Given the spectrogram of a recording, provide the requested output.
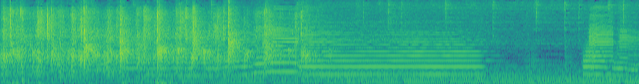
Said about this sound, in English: With that, we'll go ahead and wrap up here. Please give Riley Moore a round of applause. Thank you.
